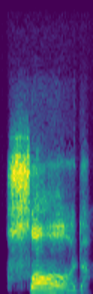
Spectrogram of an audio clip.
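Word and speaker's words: صاد: So this sound is made by puckering the lips together, and your teeth actually touch the sides. Your tongue actually touch the sides of your teeth when you're pronouncing this.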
